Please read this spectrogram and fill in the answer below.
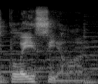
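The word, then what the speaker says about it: Glaceon: Is Glacion pronounced like Glacier or did this one girl lie to you? Like Glacion? No, it's Glacion.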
